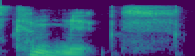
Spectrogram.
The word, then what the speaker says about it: commit: The word is commit. Next, I need you to split the word into 2 parts for the 2 syllables and label them 1 and 2. And then next, I'm going to have you circle the stressed syllable. Go ahead and think about that. Is it 1 or 2? Where does a syllable fall? If you circle 2, you are correct.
